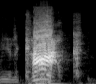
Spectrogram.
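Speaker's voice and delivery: the cock shouted loud; loud teasing shout; loud comic jab. Real, not acted. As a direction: throw it at him as a yell. Heckling the video creator.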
